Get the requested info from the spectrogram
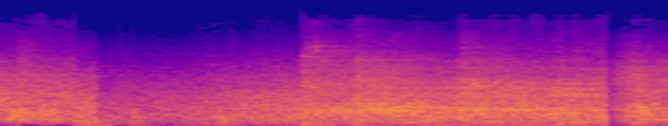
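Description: Steady background noise of a busy indoor shopping walkway, an even wash of crowd and room noise with no single sound standing out; it drops and changes about a second in.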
